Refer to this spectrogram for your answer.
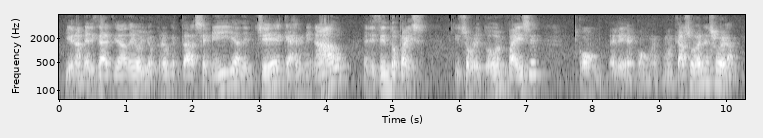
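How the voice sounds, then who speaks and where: A man keeps to a moderate pace as noticeable background noise carries on around him. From Cuba, Holguín. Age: 70s. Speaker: revolutionary veteran and economic adviser. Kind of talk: interview testimony. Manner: halting, with frequent repetitions.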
